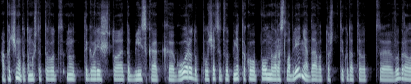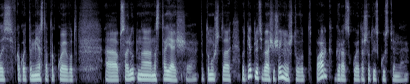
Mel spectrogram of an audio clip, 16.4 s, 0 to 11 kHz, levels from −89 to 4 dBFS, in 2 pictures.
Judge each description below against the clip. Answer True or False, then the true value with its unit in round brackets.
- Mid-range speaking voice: False (125 Hz)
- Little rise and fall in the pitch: True (2.2 semitones)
